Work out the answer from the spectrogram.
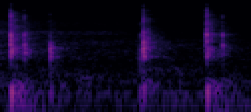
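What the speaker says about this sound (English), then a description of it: "somebody take his keyboard away. He's clicking buttons again." A computer keyboard clicks sparsely while someone plays a tabletop-style role-playing game: four or five crisp keystrokes in uneven bursts, quiet and close, with no talking.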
